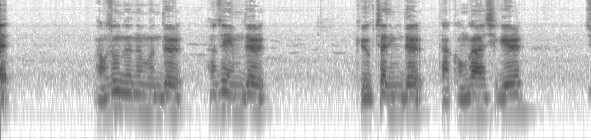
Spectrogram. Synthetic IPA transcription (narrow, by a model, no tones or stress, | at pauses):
paŋsʰoŋdwenɯnbundɯɭ | çʰjʌnsʰeŋɲimdɯɭ | kjojuk̚t͡ɕ͈ʰaɲimdɯɭtakʌŋɡanɦaɕʰiɡiɯɭ | t͡ɕ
